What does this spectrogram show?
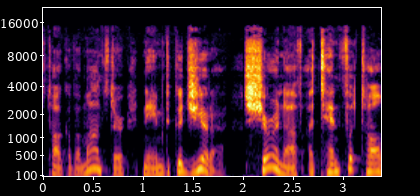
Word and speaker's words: Gojira: Warning, I'm not going to mispronounce it Godzilla and pronounce it Gojira.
